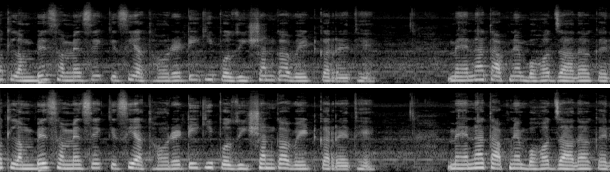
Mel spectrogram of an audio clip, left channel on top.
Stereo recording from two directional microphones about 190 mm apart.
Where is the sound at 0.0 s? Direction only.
50° right (ahead or behind).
